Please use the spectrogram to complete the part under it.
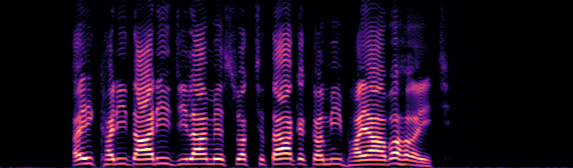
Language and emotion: Maithili, disgusted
